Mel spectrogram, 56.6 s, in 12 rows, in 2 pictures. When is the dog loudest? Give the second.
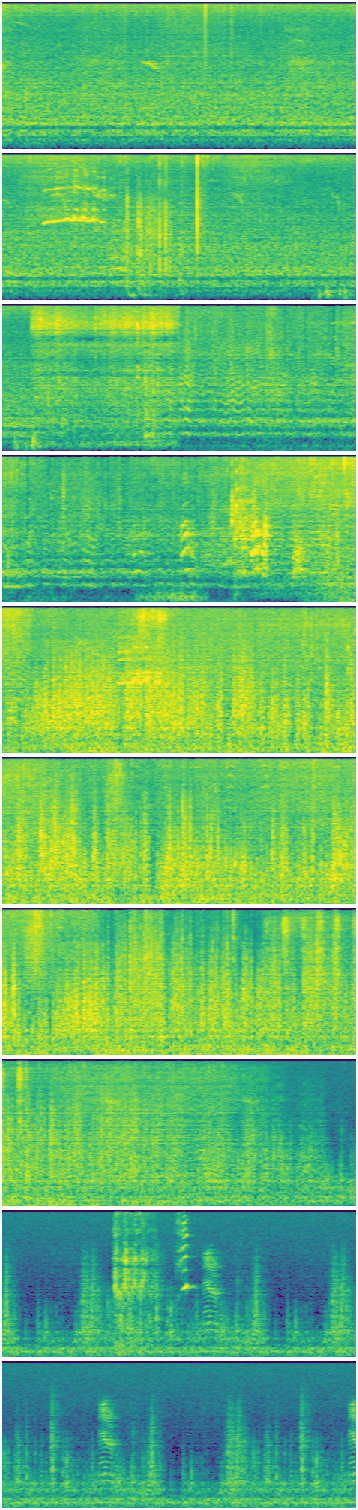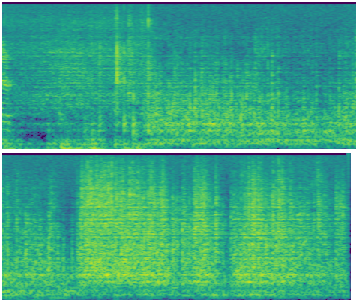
18 s.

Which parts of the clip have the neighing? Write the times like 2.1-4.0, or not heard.
5.3-7.2, 20.4-21.2, 39.2-40.3.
